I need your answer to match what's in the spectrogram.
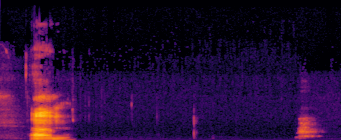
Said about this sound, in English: But sorry if my dog starts barking. He barks at everything out the window.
